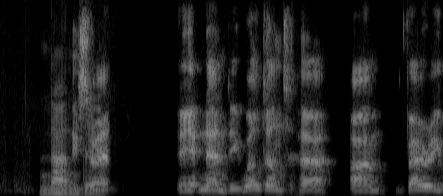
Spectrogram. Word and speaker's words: Nandy: How do you pronounce her surname? Lisa Nandy. Lisa, yeah, Nandy.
